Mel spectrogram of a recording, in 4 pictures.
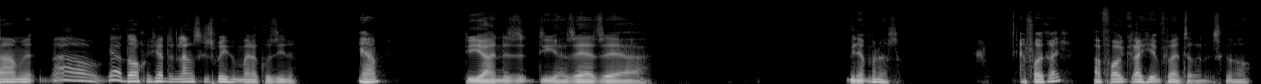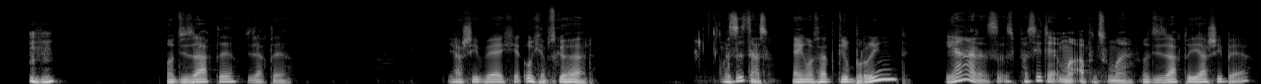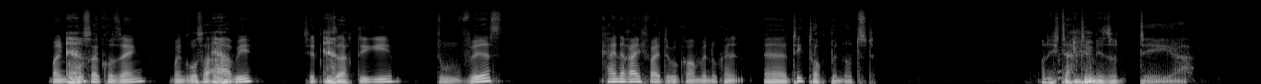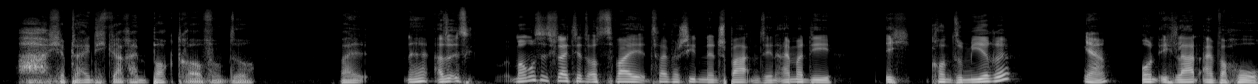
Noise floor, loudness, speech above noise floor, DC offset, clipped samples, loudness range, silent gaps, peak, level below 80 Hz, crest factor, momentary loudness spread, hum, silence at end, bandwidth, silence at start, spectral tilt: -80 dBFS; -24 LUFS; 58 dB; under 0.1%; under 0.1%; 5 LU; none; -6 dBFS; -46 dBFS; 18 dB; 11 LU; none; 0 s; 13.5 kHz; 0 s; -7 dB/octave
